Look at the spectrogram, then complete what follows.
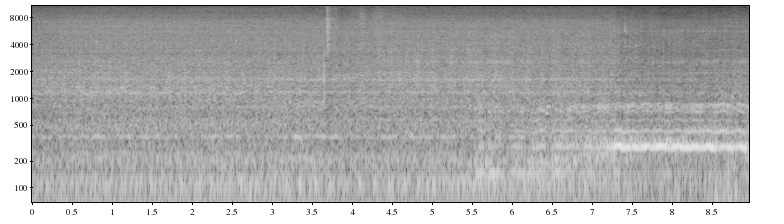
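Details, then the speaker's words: Jeep WJ V8 with new valve stem seals and new gaskets burning in, smoking from oil on the block: warm idle with an even low thrum and light valvetrain chatter, no deep knock, sounds acceptable. "But yeah, it's kind of running. It really doesn't sound horrible."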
